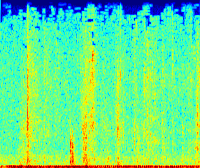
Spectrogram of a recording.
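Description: A steady low motor hum at an even pitch.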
